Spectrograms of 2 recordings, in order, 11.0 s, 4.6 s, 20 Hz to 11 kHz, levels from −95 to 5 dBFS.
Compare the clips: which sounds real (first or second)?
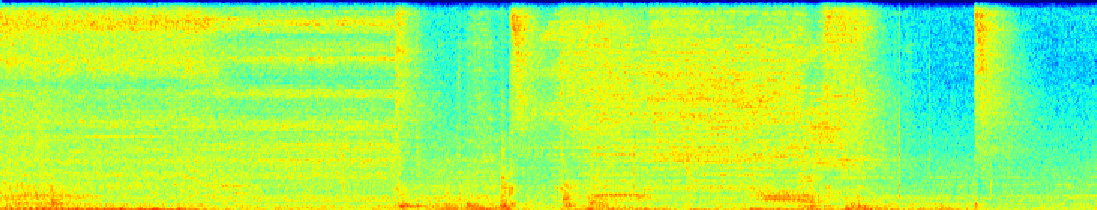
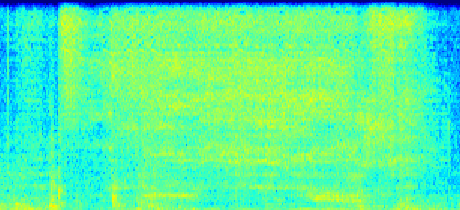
first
